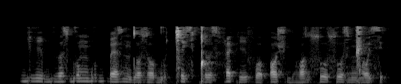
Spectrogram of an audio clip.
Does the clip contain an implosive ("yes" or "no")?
yes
